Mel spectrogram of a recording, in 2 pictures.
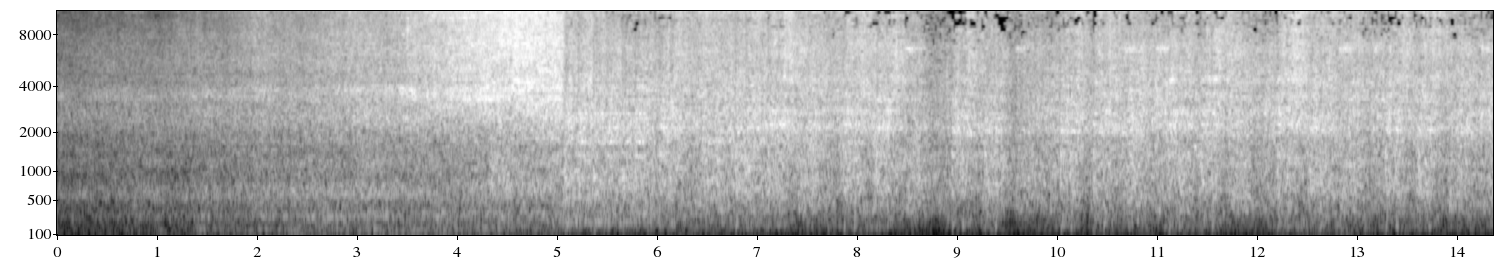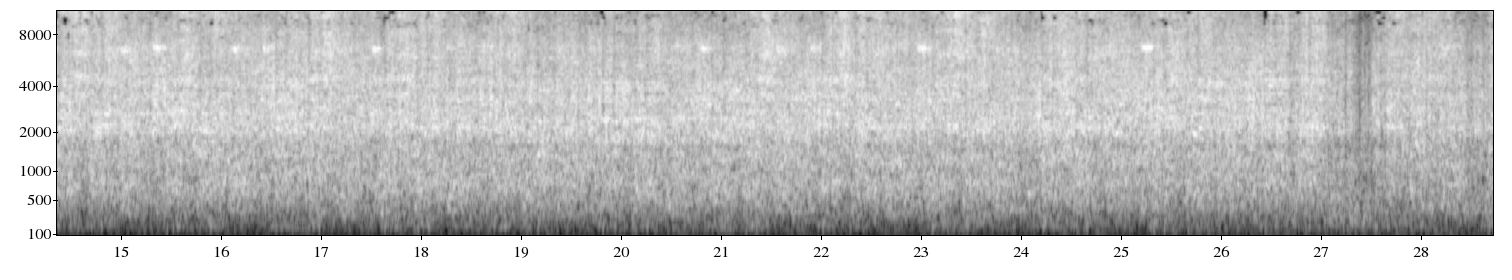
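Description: Electric locomotive-hauled container freight train approaching and passing close by. It grows louder over the first few seconds as the locomotive arrives, then gives a steady, loud rolling noise as the long line of container wagons runs past.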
